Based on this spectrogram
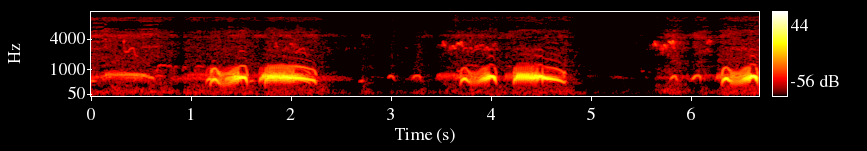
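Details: Spotted dove with a voice described as off-key, giving low hollow coos: two short rising looped notes, then a long loud coo that slides downward. The phrase repeats about every two and a half seconds, with faint soft chirps in the background.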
